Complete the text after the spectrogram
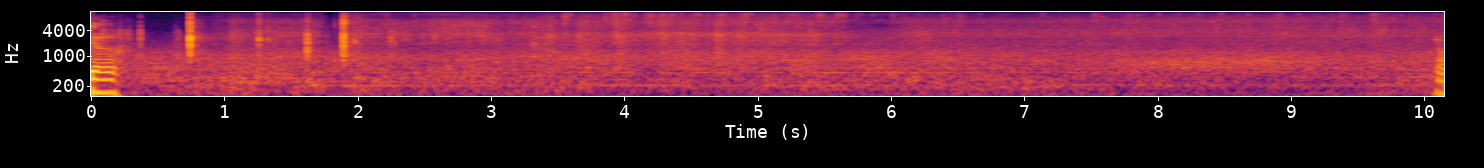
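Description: Water hisses from a garden hose spray nozzle onto potting soil and leaves.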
